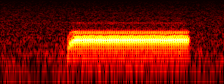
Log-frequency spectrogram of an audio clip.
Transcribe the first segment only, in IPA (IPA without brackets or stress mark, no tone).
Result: ɡ͡b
